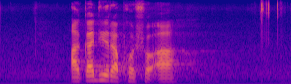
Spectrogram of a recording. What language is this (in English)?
Northern Sotho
